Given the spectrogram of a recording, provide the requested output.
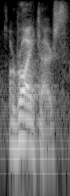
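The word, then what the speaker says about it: Reuters: রাইটারস এই উচ্চারণ কিন্তু রিউটার উচ্চারণ কি হবে রয়েটার রয়েটারস ধরা হচ্ছে আন্তর্জাতিক একটা সংবাদ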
